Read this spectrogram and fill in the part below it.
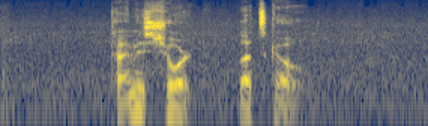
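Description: A man speaks calmly and briefly, close by.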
